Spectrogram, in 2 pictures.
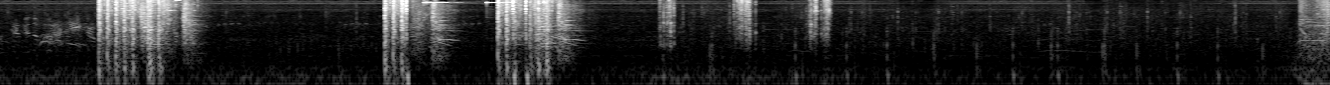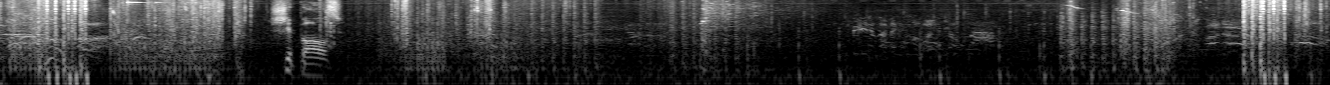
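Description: A rifle fires in short, loud bursts.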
